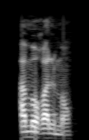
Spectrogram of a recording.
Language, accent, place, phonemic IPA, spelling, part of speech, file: French, France, Lyon, /a.mɔ.ʁal.mɑ̃/, amoralement, adverb, LL-Q150 (fra)-amoralement.wav
- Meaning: amorally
